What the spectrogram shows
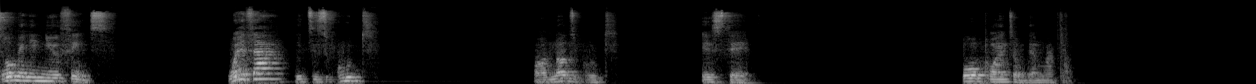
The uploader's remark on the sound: Preached at The Super Wednesday Midweek Service, Love Arena Church, Accra.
